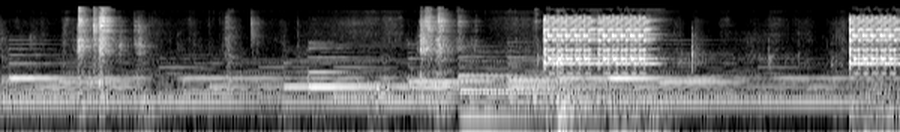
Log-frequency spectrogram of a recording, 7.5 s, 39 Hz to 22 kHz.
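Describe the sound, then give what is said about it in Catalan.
Telephone ringing with an incoming call: two bright, buzzing bursts of electronic ringing, one midway and one at the end, over a continuous musical bed. “Precisament un dia de l'any 2016, sí, en López rep una trucada des de Kimoton.”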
